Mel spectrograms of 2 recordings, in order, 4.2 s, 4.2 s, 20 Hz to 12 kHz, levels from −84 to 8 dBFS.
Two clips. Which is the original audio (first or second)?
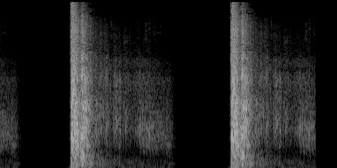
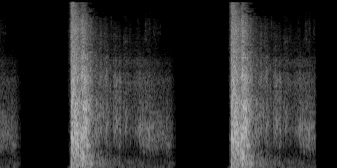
first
